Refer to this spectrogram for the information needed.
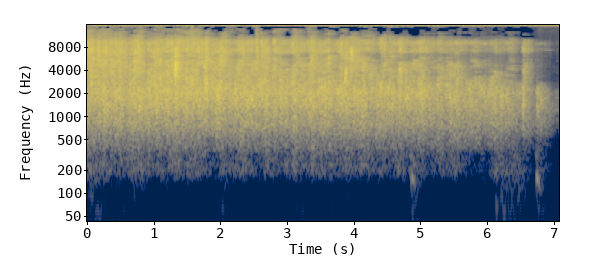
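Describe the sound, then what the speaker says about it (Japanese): Warm audience applause for the speakers at a conference closing session, with even, dense clapping that holds for several seconds before tapering off at the end. "温かい拍手をお願いいたします。"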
